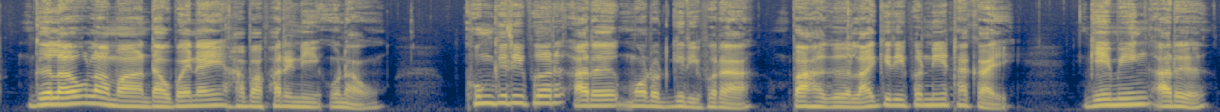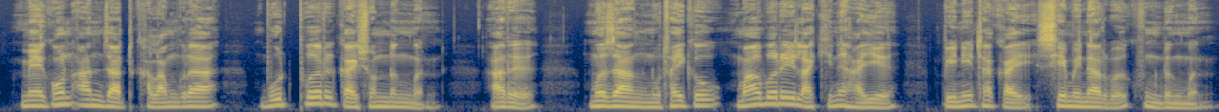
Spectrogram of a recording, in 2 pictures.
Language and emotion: Bodo, neutral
